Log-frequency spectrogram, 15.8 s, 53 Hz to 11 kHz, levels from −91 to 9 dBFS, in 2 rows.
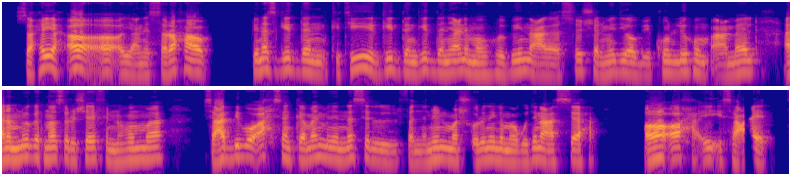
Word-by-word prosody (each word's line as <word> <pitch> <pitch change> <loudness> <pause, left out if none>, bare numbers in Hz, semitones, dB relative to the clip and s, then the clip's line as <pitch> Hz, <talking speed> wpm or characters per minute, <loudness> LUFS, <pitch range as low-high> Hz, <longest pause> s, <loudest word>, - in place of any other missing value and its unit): صحيح - - +1
آه، - - +6
آه، - - -2
يعني 110 -2 -6
الصراحة 110 0 +3 0.4
في 140 - -5
ناس 155 0 -2
جدًا، 140 -4 -5
كتير 155 +5 -5
جدًا، 145 0 -6
جدًا، 135 +1 -7
يعني 135 +2 -1
موهوبين 120 +3 -6
على 110 -2 +1
الSocial 140 0 -9
Media 130 +3 -9
وبيكون 120 +2 -6
ليهُم 135 -2 -7
أعمال، 130 +6 -2 0.3
أنا 145 - +5
من 140 +2 +1
وجهة 160 -1 -3
نظري 150 -2 -2
شايف 145 +1 -3
إن 120 -1 -6
هُم، 145 +4 -2 0.4
ساعات - - +6
بيبقوا 160 -1 +2
أحسن 155 -3 -1
كمان 145 +4 -2
من 150 -3 -5
الناس 150 +3 -5
الفنانين 120 +1 -7
المشهورين 130 0 -4
اللي 135 -1 -2
موجودين 120 +3 -4
على - - +6
الساحة، 120 -1 -3 0.4
آه، - - +10
آه، - - +8
حقيقي - - -8
ساعات. - - 0
135 Hz, 160 wpm, -23 LUFS, 120-145 Hz, 0.4 s, آه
